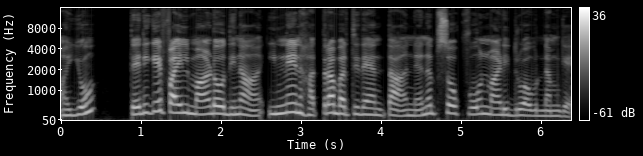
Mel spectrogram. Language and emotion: Kannada, sad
